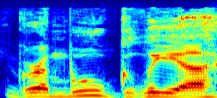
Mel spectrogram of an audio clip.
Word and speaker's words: Gramuglia: what we're saying here it has a silent g and his last name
